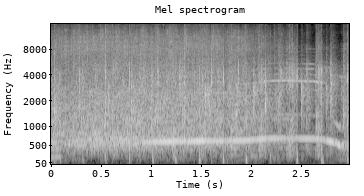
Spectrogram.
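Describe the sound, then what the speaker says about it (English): A podcast audience claps, a dense, steady wash of hand claps filling the three seconds at close range, with a thin sustained tone running through it. "Let's give a round of applause for my."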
